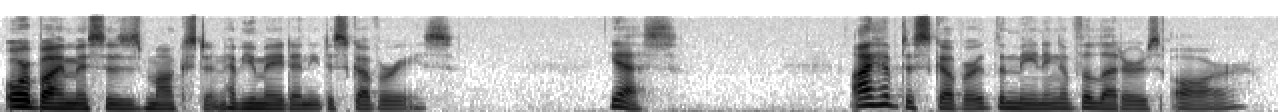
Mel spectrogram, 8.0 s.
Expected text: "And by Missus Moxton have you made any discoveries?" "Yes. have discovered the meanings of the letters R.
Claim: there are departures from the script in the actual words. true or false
true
